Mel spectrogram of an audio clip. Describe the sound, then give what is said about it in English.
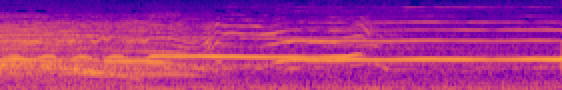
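Crowds celebrate South Sudan's independence with a loud, continuous roar of cheering voices, with shrill sustained tones riding on top. “That's the sound of celebrations in South Sudan.”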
